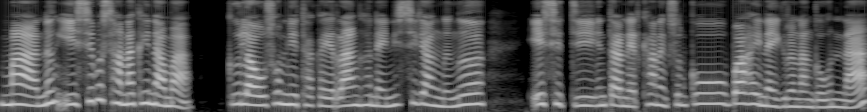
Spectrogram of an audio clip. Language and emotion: Bodo, disgusted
